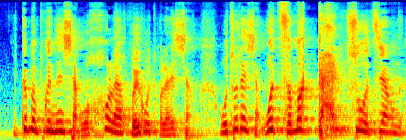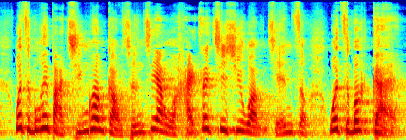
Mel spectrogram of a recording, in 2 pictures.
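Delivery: high, loud, incredulous preaching; preaching at full force. Acted. Pastor to congregation, loud, high, incredulous preaching. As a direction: hammer home the disbelief at himself.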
